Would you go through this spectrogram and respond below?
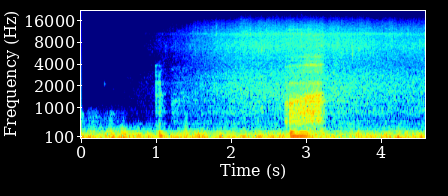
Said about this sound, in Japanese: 雨が降ってきた。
